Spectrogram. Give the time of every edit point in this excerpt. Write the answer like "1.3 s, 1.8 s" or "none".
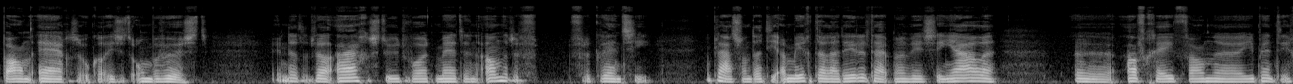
none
